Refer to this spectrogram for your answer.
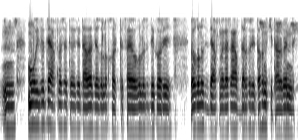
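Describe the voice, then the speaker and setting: A man's voice: medium pitch, flat delivery, fast, natural voice. Hesitant young brother-in-law on tinny phone man acting. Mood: hesitant, eager. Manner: hesitant, questioning, suggestive. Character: hesitant but eager young brother-in-law, shyly probing. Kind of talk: staged phone-call dialogue. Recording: tinny narrowband phone line.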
